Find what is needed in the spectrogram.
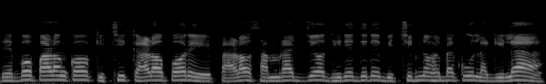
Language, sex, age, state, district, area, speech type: Odia, male, 60+, Odisha, Jajpur, rural, read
